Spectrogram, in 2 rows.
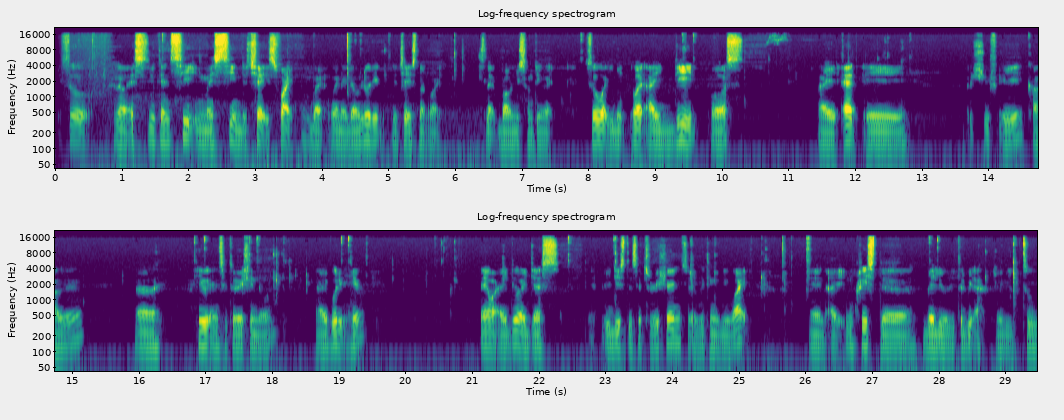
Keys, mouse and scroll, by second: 0.2 alt+a, 0.6 scroll up 1, 3.6 scroll up 1, 4.7-5.1 shift+middle drag, 5.1 scroll up 1, 6.0-7.4 middle drag, 7.4 scroll down 1, 8.2 click, 9.4 click, 19.1 g, 19.2 click, 20.0-22.5 shift+middle drag, 22.5-23.6 drag, 23.6-24.6 middle drag, 24.6 KP_0, 25.1 scroll up 1, 25.7 a, 25.9-26.2 shift+middle drag, 26.2 scroll up 1, 26.9-29.2 middle drag, 29.2 click, 29.3 KP_Enter.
